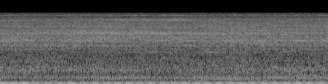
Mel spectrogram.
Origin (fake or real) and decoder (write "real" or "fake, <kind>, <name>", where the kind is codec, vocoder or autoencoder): real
